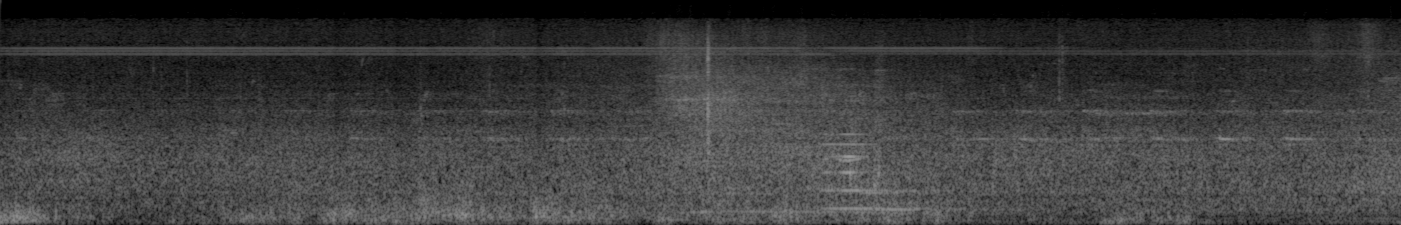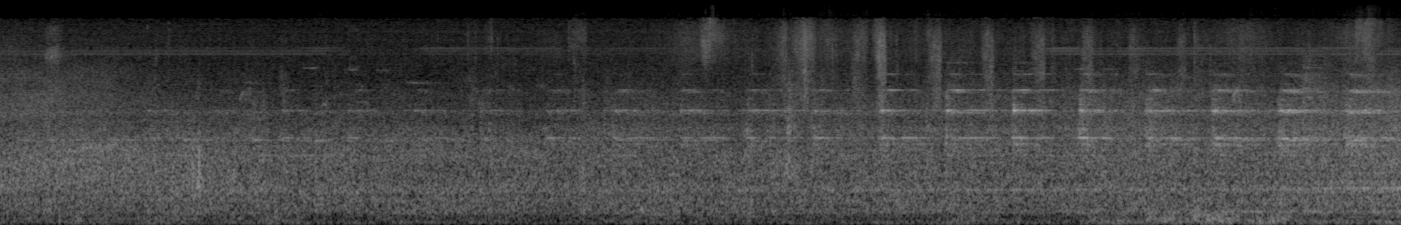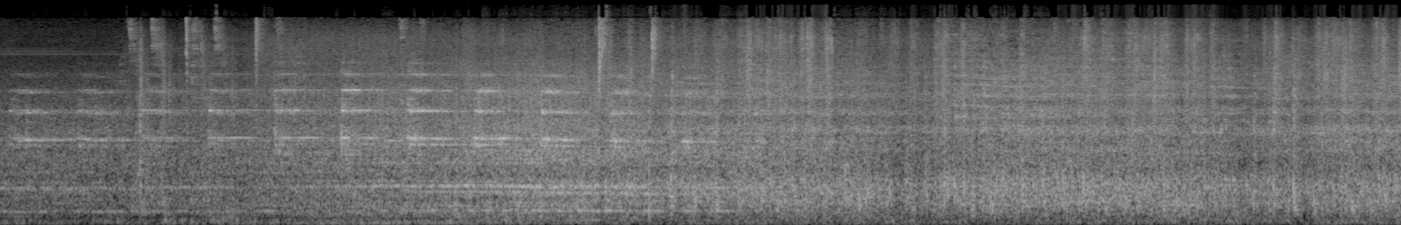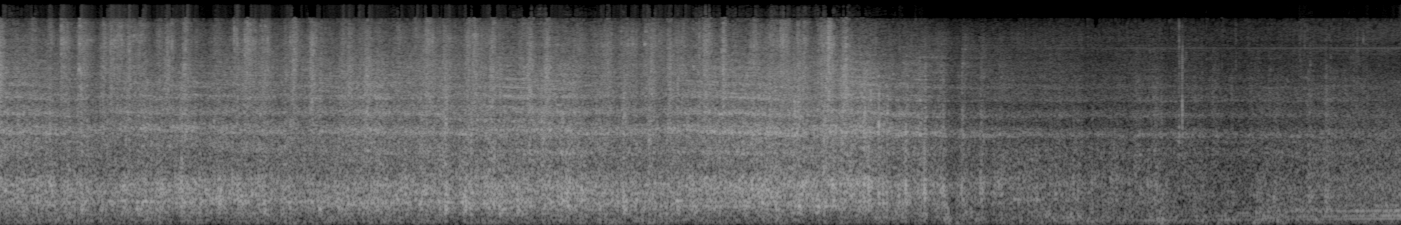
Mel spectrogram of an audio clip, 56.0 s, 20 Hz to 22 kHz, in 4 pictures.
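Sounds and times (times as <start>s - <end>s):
train rumble: 0.0s - 56.0s
train horn: 6.6s - 10.4s, 25.9s - 35.9s
locomotive electronic bell ringing: 16.8s - 35.7s.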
